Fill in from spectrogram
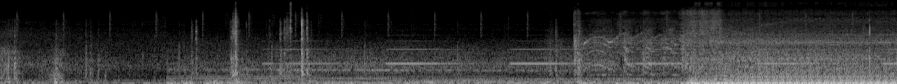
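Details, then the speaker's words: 2006 Volvo XC90, five-cylinder turbo, 219,041 miles, bought cheaply: dash chimes and clicks, then the engine starts and idles lumpy and uneven with a hefty misfire, smelling rich. "you can hear it's not super healthy it's got a pretty hefty misfire it smells pretty rich"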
